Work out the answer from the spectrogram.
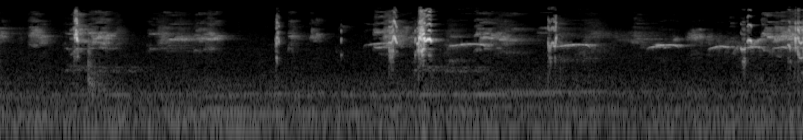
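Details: A yellow and a green rosy-faced lovebird, both red-headed pets, trade sparse sharp clicks and chirps, a loud double burst in the middle, and soft rising whistles throughout.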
